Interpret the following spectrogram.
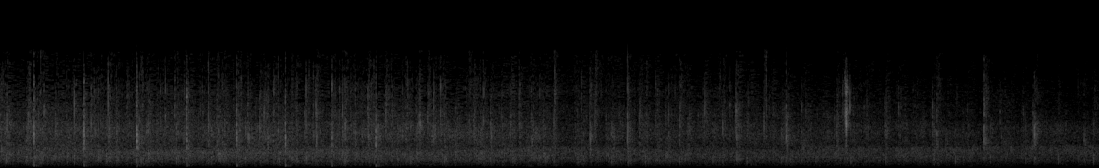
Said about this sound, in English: if you could please give a round of applause for Daniel Foose on the bass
